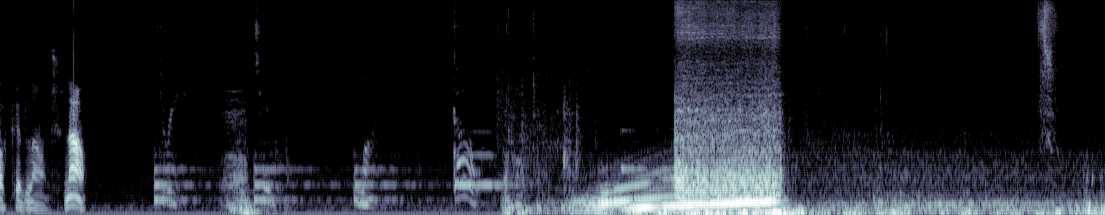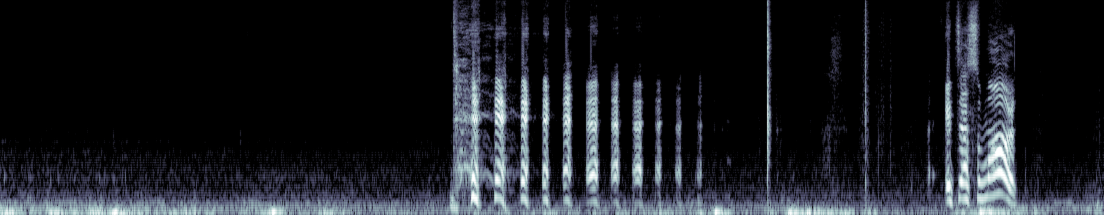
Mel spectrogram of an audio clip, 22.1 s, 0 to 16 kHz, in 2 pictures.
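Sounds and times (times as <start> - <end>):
road noise rumble: 5.0 - 22.0
electric motor whine rising: 5.6 - 8.0.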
